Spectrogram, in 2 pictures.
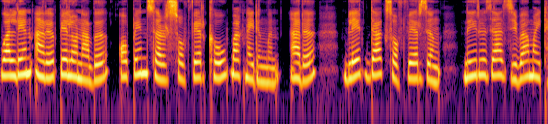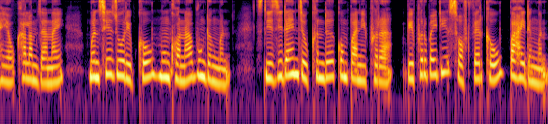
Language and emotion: Bodo, neutral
